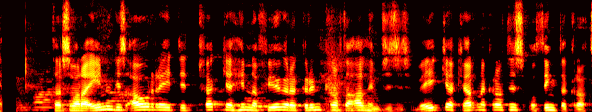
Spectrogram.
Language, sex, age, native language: Icelandic, other, 18-19, Icelandic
